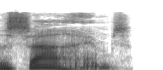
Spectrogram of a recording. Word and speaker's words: Symes: At any rate, ridiculous neurotic delusion is the explanation favored by most of the friends of the Symes. One syllable, you know. Rhymes with limes.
